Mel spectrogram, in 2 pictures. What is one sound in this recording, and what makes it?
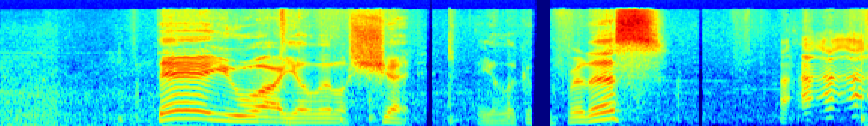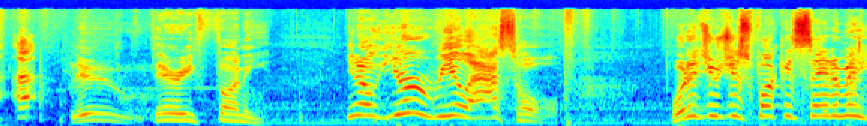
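A man shouts angrily nearby.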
